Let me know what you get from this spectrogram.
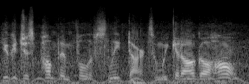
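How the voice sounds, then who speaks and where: An actor playing an easygoing, quick-witted young thief in a video game, speaking casually with dry confidence. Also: male voice, medium pitch, background noise, natural voice. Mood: skeptical. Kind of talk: video game cutscene acting.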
